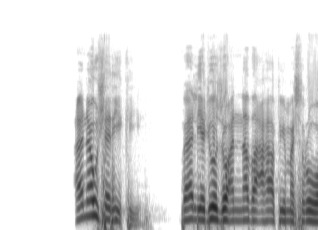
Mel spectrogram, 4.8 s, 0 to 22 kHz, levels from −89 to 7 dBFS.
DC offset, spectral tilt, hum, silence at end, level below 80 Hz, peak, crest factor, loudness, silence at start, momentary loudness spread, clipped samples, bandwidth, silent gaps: under 0.1%; -8 dB/octave; none; 0 s; -42 dBFS; -2 dBFS; 18 dB; -19 LUFS; 1.15 s; 15 LU; under 0.1%; 9 kHz; 2.59-2.69 s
